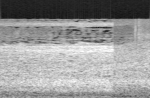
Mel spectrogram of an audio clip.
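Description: Faint, steady background noise with a high hiss that stops shortly before the end.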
